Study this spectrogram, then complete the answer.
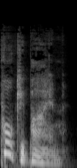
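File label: "porcupine", British English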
